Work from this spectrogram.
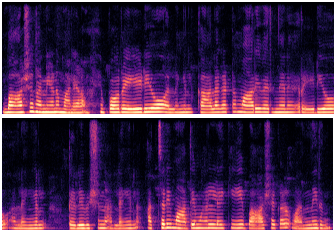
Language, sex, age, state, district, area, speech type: Malayalam, female, 18-30, Kerala, Wayanad, rural, spontaneous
